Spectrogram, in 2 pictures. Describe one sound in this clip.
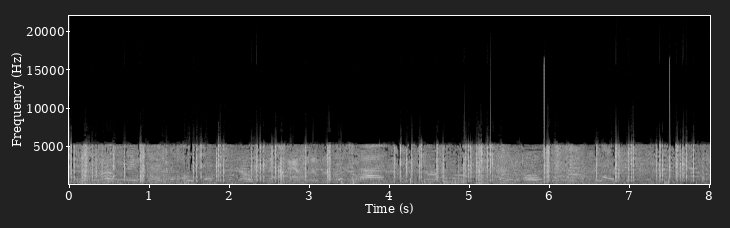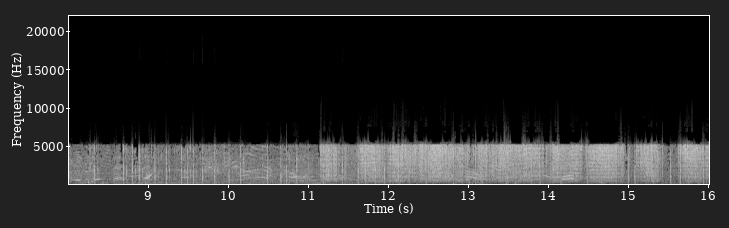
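Fireworks burst and crackle far off across water.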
